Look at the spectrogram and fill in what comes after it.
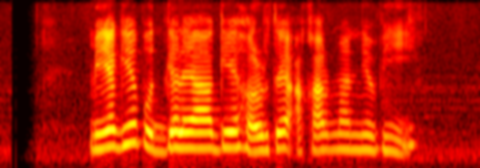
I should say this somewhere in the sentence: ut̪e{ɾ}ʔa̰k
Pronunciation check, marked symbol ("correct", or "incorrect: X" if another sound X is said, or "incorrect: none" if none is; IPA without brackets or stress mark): incorrect: none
